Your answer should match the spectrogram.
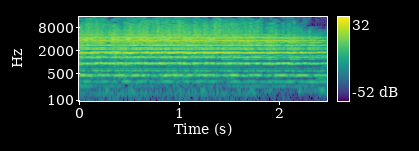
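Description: South Indian bandset brass band, with trumpets, clarinets and a sousaphone, holding one loud, steady chord.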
